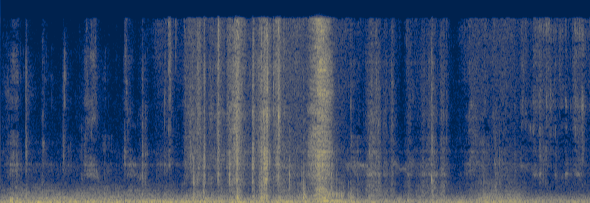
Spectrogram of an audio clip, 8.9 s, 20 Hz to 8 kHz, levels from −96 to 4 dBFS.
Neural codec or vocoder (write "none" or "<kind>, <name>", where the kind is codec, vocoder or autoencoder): none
